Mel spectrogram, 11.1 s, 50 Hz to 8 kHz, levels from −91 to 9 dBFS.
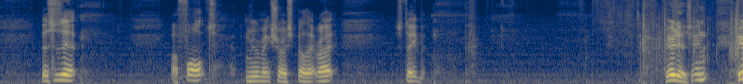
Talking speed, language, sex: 80 wpm, English, male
